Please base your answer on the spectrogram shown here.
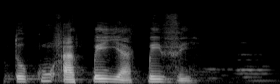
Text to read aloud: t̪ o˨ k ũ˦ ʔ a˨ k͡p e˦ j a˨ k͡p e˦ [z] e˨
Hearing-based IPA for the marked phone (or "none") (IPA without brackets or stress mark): v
